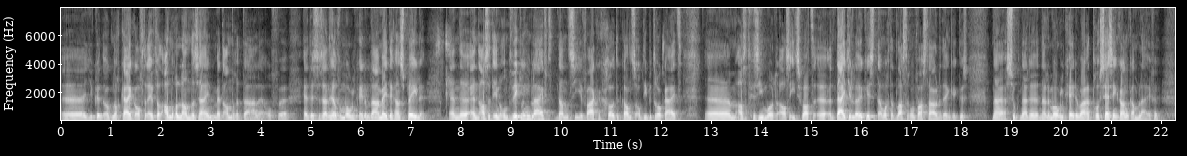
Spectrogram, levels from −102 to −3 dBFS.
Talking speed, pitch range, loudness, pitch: 235 wpm, 110-135 Hz, -17 LUFS, 125 Hz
